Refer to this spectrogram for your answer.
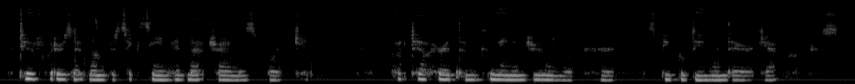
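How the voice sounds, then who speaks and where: A soft-spoken voice at a moderate pace. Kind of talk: children's story reading.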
